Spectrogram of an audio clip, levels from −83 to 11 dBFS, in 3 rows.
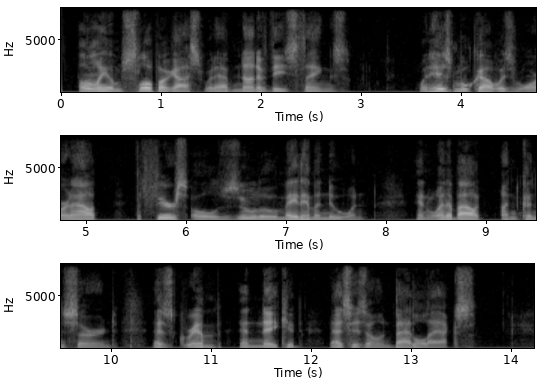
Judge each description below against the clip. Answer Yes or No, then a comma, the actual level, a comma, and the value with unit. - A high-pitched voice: No, low, 130 Hz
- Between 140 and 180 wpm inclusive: Yes, average, 150 wpm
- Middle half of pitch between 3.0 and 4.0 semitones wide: Yes, average, 3.3 semitones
